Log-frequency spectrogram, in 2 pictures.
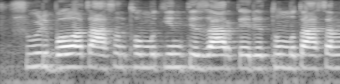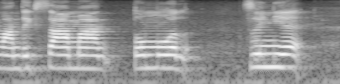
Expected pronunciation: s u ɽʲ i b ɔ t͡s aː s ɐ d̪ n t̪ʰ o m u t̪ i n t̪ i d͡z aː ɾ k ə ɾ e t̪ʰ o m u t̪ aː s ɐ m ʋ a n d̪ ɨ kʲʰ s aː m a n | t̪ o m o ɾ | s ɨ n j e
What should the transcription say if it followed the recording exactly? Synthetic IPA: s u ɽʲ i b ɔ t͡s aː s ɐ n t̪ʰ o m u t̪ i n t̪ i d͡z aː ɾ k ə ɾ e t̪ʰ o m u t̪ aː s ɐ n ʋ a n d̪ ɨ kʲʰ s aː m a n | t̪ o m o l | t͡s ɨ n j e

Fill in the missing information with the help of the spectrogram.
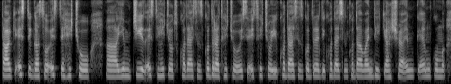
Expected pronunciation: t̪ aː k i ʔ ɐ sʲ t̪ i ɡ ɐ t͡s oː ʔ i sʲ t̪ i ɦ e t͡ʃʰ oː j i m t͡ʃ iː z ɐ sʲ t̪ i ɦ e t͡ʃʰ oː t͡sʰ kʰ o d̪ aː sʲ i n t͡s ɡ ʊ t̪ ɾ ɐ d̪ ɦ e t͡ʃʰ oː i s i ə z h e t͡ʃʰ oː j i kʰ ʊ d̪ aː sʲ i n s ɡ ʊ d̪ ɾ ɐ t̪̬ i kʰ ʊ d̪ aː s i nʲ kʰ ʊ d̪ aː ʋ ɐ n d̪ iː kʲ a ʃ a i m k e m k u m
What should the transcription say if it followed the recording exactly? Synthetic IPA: t̪ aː k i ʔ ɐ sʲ t̪ i ɡ ɐ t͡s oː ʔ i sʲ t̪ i ɦ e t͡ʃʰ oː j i m t͡ʃ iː z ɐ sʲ t̪ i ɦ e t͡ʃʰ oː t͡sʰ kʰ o d̪ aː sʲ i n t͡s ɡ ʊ d̪ ɾ ɐ t̪ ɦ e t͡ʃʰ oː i s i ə s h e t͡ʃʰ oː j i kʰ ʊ d̪ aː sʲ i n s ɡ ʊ d̪ ɾ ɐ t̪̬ i kʰ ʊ d̪ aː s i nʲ kʰ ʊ d̪ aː ʋ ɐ n d̪ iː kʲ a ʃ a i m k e m k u m

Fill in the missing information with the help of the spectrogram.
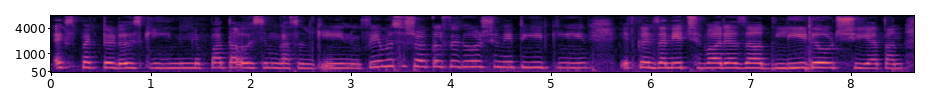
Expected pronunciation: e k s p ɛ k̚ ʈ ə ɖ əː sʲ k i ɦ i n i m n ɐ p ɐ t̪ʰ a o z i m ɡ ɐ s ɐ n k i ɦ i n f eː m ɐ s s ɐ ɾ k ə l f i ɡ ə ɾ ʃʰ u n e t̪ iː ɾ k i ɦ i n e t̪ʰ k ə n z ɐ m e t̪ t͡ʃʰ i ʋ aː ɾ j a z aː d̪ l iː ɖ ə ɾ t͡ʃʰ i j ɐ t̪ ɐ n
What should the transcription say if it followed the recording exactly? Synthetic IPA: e k s p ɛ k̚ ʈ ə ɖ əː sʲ k i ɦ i n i m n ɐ p ɐ t̪ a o s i m ɡ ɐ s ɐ n k i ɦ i n f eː m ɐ s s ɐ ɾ k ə l f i ɡ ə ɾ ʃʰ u n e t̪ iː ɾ k i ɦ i n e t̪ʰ k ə n z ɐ n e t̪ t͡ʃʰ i ʋ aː ɾ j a z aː d̪ l iː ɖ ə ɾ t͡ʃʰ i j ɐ t̪ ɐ n

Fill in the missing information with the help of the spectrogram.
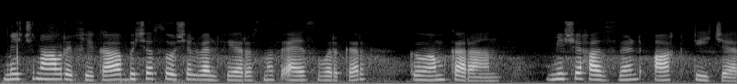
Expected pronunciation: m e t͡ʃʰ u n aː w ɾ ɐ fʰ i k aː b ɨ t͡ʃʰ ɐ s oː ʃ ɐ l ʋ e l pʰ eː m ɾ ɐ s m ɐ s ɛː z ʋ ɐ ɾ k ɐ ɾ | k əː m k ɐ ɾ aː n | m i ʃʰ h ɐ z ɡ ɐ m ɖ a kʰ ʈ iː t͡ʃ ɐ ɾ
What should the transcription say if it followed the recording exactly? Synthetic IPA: m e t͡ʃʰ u n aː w ɾ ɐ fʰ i k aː b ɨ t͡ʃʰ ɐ s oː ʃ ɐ l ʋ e l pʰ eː ɾ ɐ s m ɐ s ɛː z ʋ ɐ ɾ k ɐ ɾ | k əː m k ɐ ɾ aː n | m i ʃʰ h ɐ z b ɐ ɳ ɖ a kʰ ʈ iː t͡ʃ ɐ ɾ

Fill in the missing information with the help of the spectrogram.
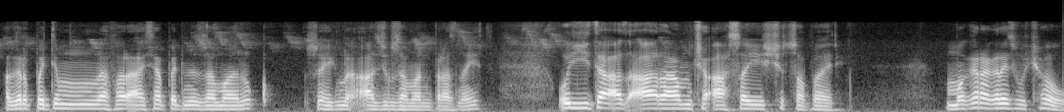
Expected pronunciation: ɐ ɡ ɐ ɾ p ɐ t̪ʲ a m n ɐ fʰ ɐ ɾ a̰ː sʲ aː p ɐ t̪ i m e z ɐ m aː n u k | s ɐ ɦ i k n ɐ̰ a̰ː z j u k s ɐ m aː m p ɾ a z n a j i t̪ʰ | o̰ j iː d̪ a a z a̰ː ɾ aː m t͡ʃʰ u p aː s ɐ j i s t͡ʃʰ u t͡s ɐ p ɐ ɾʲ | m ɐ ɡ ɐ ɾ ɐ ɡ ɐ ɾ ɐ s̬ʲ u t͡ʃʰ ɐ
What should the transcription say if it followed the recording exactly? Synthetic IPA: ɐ ɡ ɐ ɾ p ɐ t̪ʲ i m n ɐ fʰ ɐ ɾ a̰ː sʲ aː p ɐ t̪ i m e z ɐ m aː n u k | s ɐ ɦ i k n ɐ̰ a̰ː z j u k z ɐ m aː n p ɾ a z n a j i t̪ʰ | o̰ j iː t̪ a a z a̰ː ɾ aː m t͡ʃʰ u ʔ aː s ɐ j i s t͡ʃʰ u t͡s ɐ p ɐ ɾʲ | m ɐ ɡ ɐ ɾ ɐ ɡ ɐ ɾ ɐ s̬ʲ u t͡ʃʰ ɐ

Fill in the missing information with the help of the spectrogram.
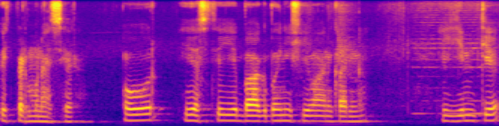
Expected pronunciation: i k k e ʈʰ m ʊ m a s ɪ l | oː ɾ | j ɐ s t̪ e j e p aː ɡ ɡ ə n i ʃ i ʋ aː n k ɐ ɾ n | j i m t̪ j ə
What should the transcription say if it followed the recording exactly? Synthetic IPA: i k p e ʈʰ m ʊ n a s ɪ ɾ | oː ɾ | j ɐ s t̪ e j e b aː ɡ b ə n i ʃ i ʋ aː n k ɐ ɾ n | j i m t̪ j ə

